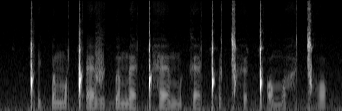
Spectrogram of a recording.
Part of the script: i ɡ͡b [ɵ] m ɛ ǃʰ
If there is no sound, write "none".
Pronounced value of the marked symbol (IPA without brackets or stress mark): œ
